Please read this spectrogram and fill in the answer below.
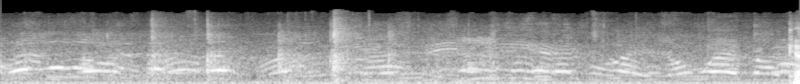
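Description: Field sound at a football game: distant voices of players and people on the sideline calling and chatting, with a steady low hum and a couple of sharp claps or knocks.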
